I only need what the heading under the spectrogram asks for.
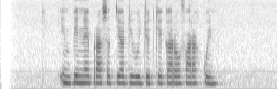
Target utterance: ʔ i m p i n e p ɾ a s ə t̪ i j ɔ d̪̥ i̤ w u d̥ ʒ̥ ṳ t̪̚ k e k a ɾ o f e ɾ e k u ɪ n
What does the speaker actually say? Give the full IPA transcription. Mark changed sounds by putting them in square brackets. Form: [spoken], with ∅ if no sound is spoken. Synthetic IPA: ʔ i m p i n e p ɾ a s ə t̪ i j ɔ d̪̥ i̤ w u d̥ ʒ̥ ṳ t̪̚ k e k a ɾ o f [a] ɾ [a] k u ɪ n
